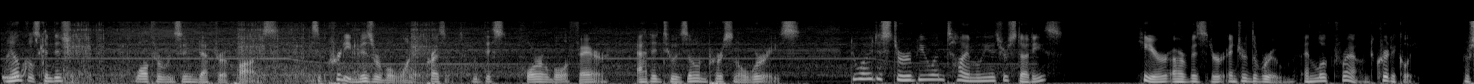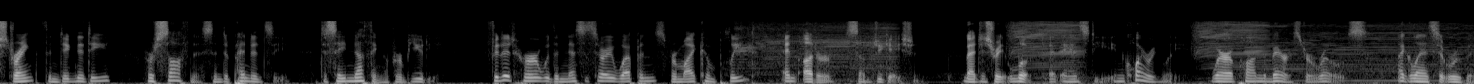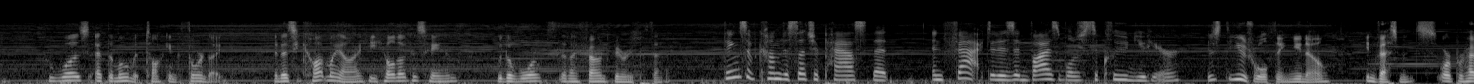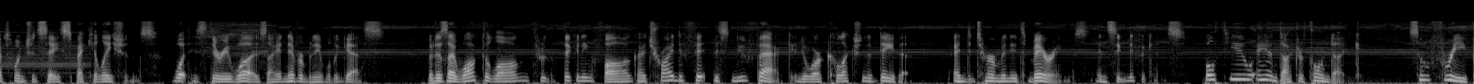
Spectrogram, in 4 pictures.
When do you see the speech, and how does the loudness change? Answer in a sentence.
You can hear the speech from 0.0 to 10.6 s, at a steady volume; and from 11.4 to 58.9 s, at a steady volume.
